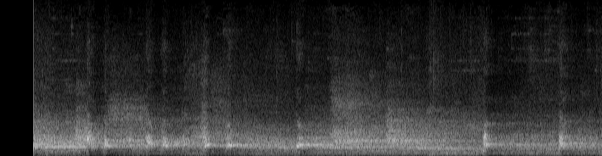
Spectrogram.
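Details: Boston Terriers at a gathering of a Chicago Boston Terrier meetup group, a crowd of dogs yapping together: dense overlapping high-pitched barks and yips forming a continuous din, with sharper single barks standing out every second or so.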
